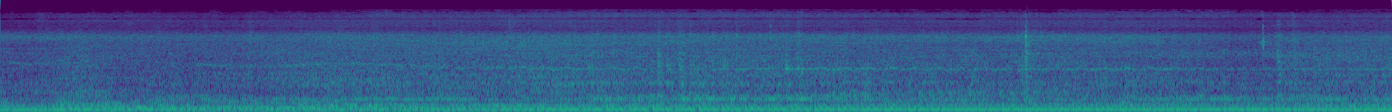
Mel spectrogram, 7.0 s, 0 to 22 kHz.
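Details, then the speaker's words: 2000 Chevrolet Cavalier engine, first runs: loud, uneven, stumbling rumble with a slight misfire and heavy shaking; old fuel is suspected but not confirmed. "it's got a slight misfire it might be that old fuel it's shaking pretty hard"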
